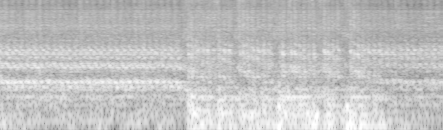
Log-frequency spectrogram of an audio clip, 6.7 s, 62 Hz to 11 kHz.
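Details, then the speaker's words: 1970 Mustang Mach 1 clone V8, cold, after regasketing its Holley 600 carburetor: catches after cranking and settles into a slightly uneven, lumpy but steady cold idle; normal cold idle. "so sounds good it's just a little cold so we'll get this running right and then i'll turn the camera back on"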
